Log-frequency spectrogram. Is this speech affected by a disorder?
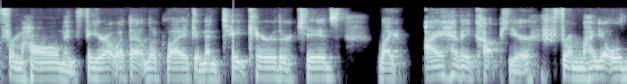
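No.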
